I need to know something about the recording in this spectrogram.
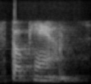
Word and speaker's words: Spokane: Um my tip is Tony and Tom can't pronounce Spokane.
